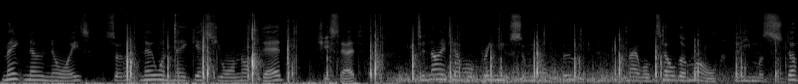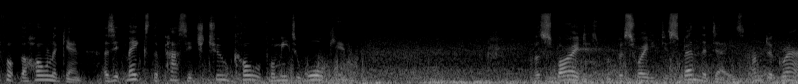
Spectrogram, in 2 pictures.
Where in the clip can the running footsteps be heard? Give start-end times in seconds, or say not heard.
1.2-7.9.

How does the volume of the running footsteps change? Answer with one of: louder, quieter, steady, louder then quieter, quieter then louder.
quieter.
